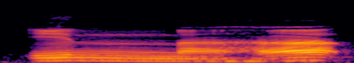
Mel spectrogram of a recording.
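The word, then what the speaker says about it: إنها: terutama tadi di bagian innaha innaha nah yang pertama itu ada tasdidnya maka dibacanya ditahan jangan sampai jangan atau lebih cepat innaha alaiim lebih fokus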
